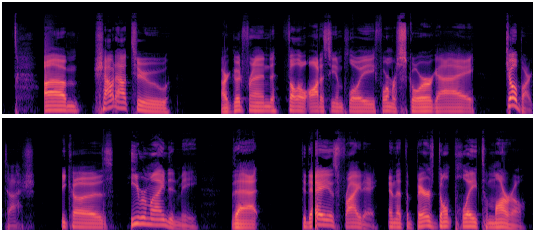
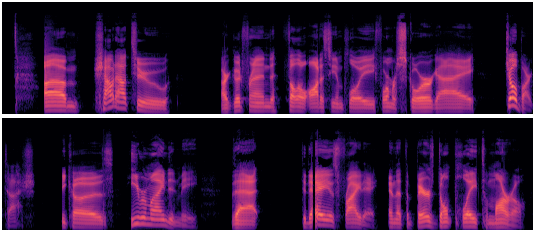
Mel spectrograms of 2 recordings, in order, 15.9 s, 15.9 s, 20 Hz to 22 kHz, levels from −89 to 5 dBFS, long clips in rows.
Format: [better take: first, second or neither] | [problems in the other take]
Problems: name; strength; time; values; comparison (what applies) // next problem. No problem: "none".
first | thin; somewhat; fading below 350 Hz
